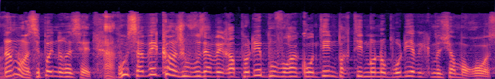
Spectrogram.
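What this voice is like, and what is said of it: Marseille accent. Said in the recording (French): “cette voix, cet accent. C'est ... de Marseille ? ... fait surtout votre accent.”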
